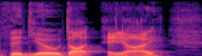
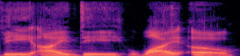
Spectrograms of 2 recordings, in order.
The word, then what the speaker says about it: Vidyo: It's called video.ai. It's an AI repurposing tool, and it's spelled VIDYO.ai.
